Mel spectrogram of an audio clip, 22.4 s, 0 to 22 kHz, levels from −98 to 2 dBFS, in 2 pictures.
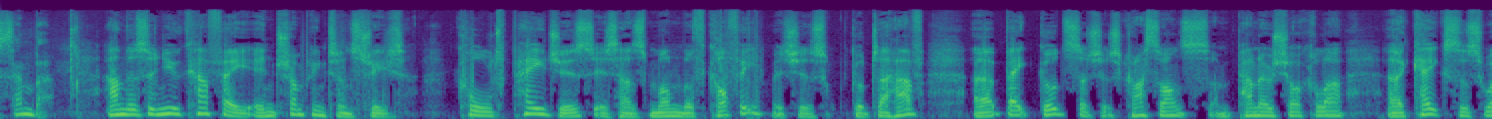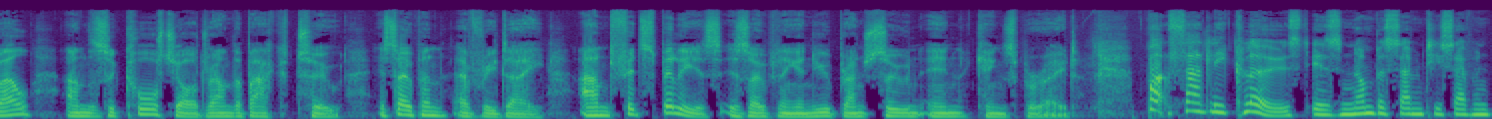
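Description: A burst of loose connector crackle starts at 2.26 s and runs to 3.55 s. A worn or dirty contact in the signal path is making and breaking as it shifts. Each break chops the speech. It sounds like irregular scratching over the voice. A second, shorter burst follows from 5.33 s to 5.72 s, with the same ragged crackle.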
